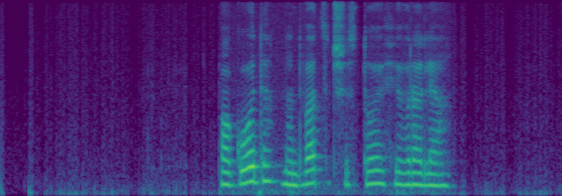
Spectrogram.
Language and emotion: Russian, neutral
